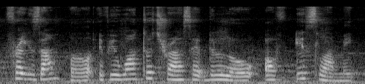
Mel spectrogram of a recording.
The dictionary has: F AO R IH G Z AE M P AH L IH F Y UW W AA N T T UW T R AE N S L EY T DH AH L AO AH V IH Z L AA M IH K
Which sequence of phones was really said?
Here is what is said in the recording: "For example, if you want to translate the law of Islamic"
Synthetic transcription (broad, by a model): F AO R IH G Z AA M P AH L IH F Y UW W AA N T T UW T R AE S EY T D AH L AO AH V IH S L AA M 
